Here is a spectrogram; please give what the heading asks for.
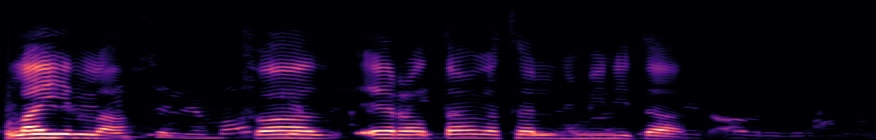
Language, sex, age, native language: Icelandic, male, 13, Icelandic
